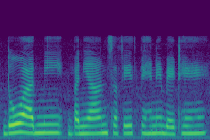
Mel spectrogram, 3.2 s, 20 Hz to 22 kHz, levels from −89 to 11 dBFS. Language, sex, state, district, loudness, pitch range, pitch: Hindi, female, Madhya Pradesh, Bhopal, -15 LUFS, 215-230 Hz, 220 Hz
